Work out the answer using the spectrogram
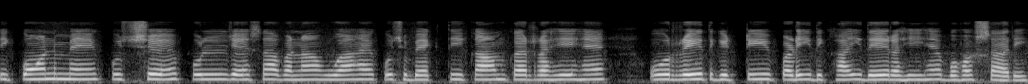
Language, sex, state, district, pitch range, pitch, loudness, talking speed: Hindi, male, Uttar Pradesh, Etah, 220-235 Hz, 225 Hz, -16 LUFS, 140 wpm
